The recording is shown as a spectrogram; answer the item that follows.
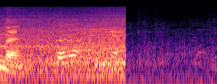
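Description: Roadside traffic noise, an even rush of passing vehicles, under the last word of a man's speech; it cuts off abruptly about a second in, leaving only faint background.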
